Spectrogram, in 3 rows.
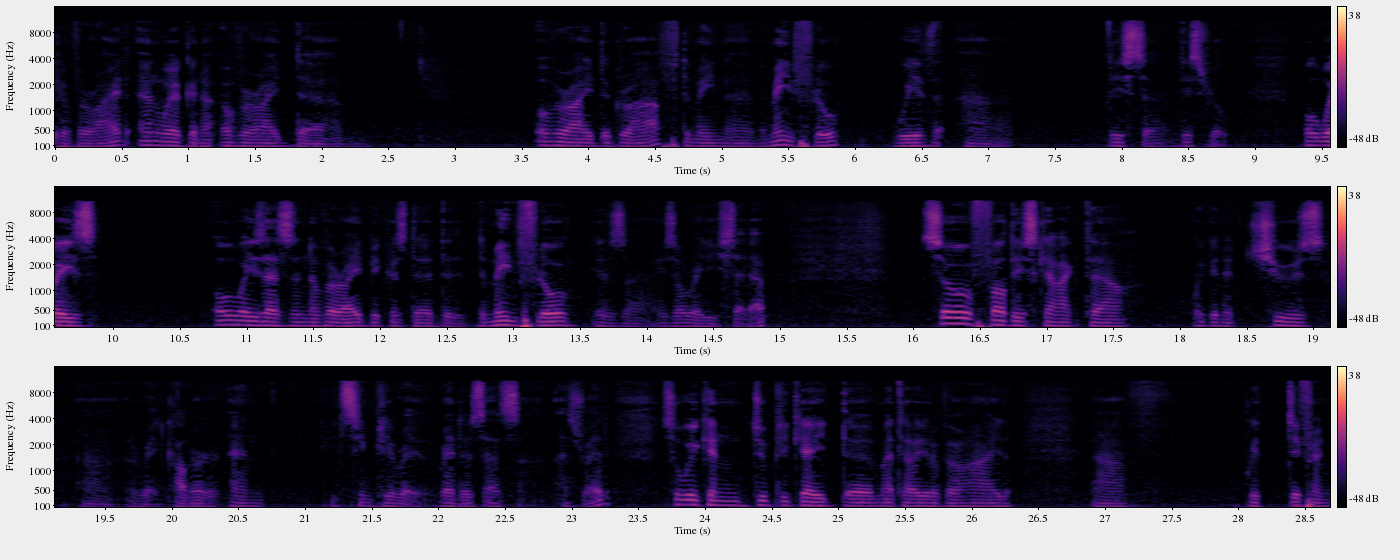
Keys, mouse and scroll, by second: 1.3 shift+click, 2.5 drag, 3.3-4.2 shift+drag, 5.2-5.8 shift+drag, 6.2 click, 7.0 click, 7.7 click, 8.2-8.6 drag, 9.4 click, 9.7 click, 10.5 click, 12.0 click, 14.9 drag, 16.9 click, 17.3 click, 20.3 click, 20.9 click, 24.2 click, 25.3 ctrl+c, 25.6 click, 26.2 click, 26.7 ctrl+v, 27.1 drag, 27.8 shift+click.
